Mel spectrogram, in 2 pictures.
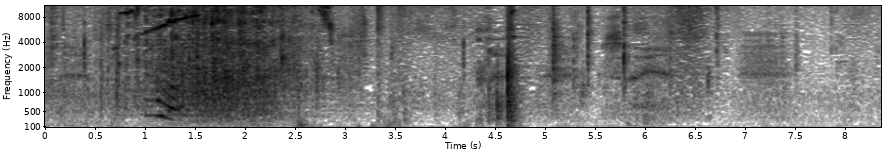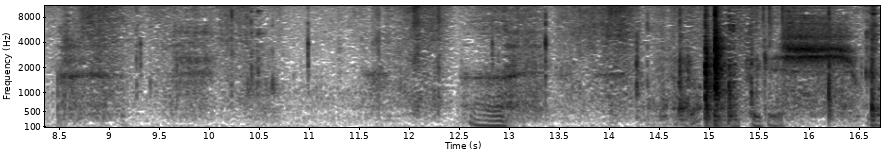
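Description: A sliding patio door scraping and squeaking along its track for a couple of seconds. This is followed by scattered clicks and rattles of plastic drill-bit cases being opened and bits picked through.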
